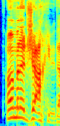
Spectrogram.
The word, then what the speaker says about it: Amanojaku: And they don't tell us this immediately, but his name is Amanojutsu, right? – Amanojaku. – Am I pronouncing that correctly? Amanojaku, that's right.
